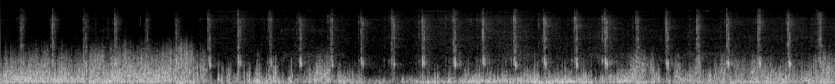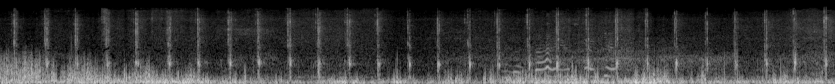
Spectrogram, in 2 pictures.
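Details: Horse ridden along a road in Vianen. Its hooves give steady, sharp clip-clop strikes about three to four per second on the hard surface. A low rumble of traffic or wind runs beneath, and a brief spoken thanks comes at the start.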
